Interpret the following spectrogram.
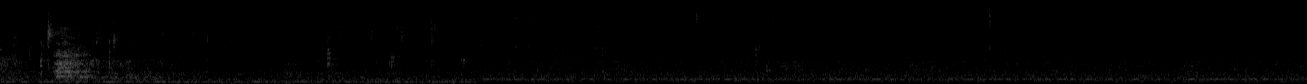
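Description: Near silence: hands rubbing foaming facial cleanser together and over the face, heard as a soft brief rustle about half a second in and then only scattered faint wet clicks.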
